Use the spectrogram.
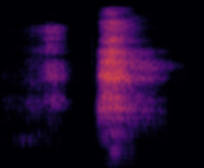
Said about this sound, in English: When I see the mountains and ranges of challenges that are to come, all I could do is take a heavy breath.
